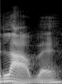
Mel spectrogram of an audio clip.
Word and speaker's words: Lave: Ciao, ho detto bene, Lave, non è che l'ho detto Lave, sì. Sì. Si legge Esatto, come è scritto, esattamente.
